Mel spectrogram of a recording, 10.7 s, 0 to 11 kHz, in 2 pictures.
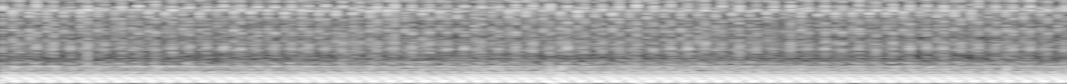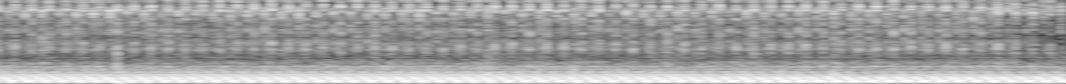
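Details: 2016 Honda Fury 1300 cold start with stabilized fuel, running about a minute or two: fast, even thumping idle that holds steady and never settles lower as it warms; high idle that won't idle down since late last season.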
